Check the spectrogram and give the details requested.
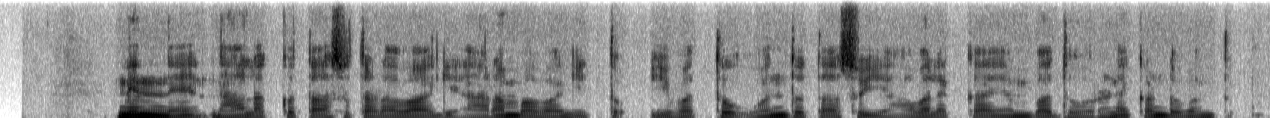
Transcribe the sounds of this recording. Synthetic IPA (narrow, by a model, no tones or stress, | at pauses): ninːe̞naːlɐkːut̪aːsut̪ɐɽɐʋaːɡiʔaːɾɐmbʱɐʋaːɡit̪ːuiʋɐt̪ːuond̪ut̪aːsujaːʋɐlɛkːɐembɐd̪ʱuːɾɐɳe̞kɐɳɖubɐnt̪u̥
